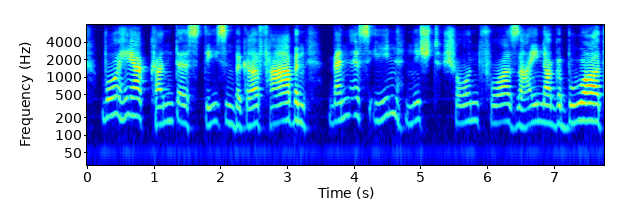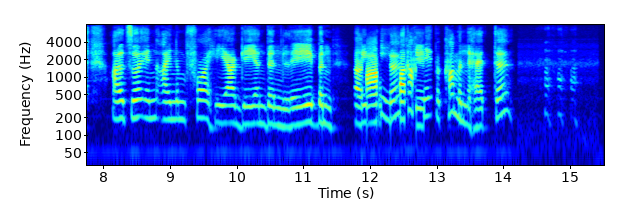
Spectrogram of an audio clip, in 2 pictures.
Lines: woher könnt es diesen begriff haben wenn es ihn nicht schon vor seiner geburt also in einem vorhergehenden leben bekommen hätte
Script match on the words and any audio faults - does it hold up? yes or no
no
